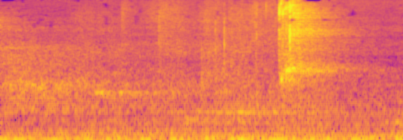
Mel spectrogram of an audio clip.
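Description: Room tone: a steady low hum under faint hiss, with one brief soft hiss about one and a half seconds in.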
